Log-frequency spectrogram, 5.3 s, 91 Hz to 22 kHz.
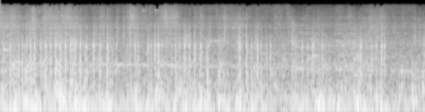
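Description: Jōmō Electric Railway 700-series electric train heard from inside the car, running with a steady low rumble and a dense, rapid clatter of wheels over the rails.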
